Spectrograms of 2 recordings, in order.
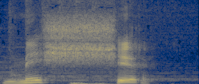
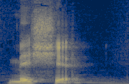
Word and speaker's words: mexer: Nesse verbo, a letra X deve ser pronunciada como as letras SH em inglês, como o início da palavra shark. Então pronuncia-se mexer, mexer.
